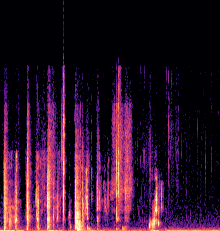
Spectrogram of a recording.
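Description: Close-miked chewing and crunching of food, with many short wet crackles over the first two seconds and one sharp click about a second in, then quieter chewing near the end.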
